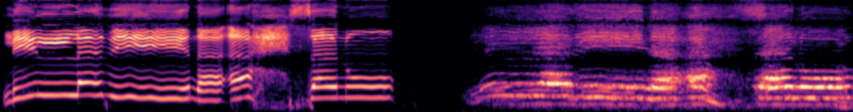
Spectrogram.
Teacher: Kalau ha tengah rongga kerongkong kita, yang tu kita nak.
